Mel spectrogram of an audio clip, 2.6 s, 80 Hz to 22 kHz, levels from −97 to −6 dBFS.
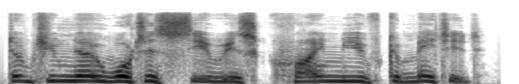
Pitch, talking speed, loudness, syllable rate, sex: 220 Hz, 210 wpm, -20 LUFS, 5.8 syllables/s, male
